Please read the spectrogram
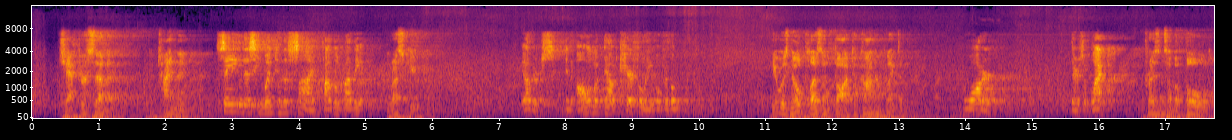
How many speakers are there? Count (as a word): two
